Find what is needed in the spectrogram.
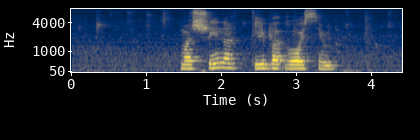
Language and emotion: Russian, neutral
